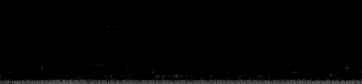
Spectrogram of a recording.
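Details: Suzuki Swift smooth, even idle with no misfire or rpm fluctuation after replacing the faulty ignition coil.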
